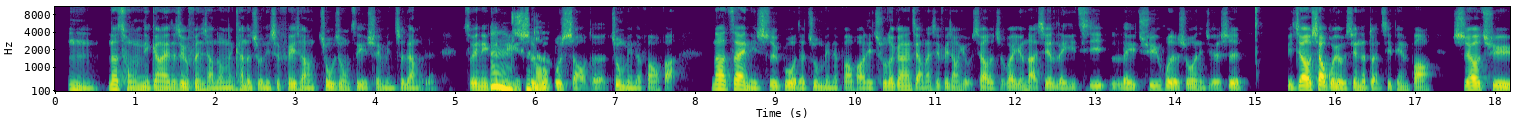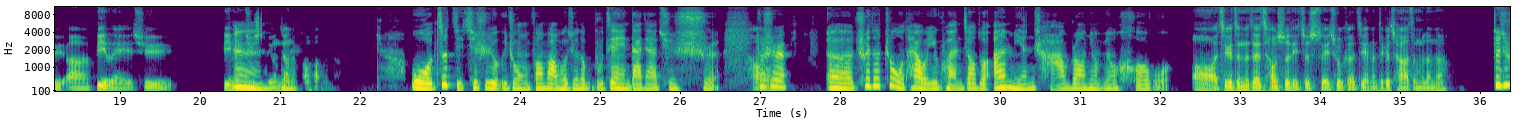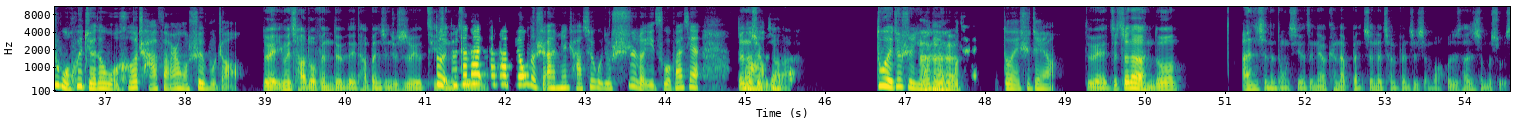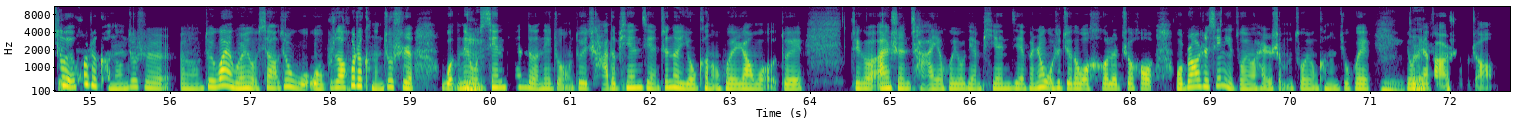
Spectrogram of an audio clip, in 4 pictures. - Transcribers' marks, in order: "中" said as "东"; tsk; laugh; other background noise
- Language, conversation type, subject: Chinese, podcast, 睡眠不好时你通常怎么办？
